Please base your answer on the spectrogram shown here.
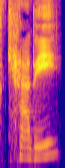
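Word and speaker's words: Cádiz: He made a visit down to Cadiz in the south of Spain, spelt Cadiz for us English people who can't pronounce it properly, but I was informed reliably that it is Cadiz, which I was informed reliably when I was on a walking tour there.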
